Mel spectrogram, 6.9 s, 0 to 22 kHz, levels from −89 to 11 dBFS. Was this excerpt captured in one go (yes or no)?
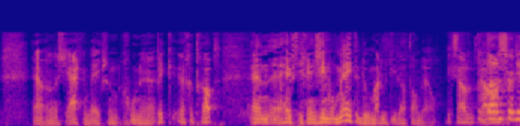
no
